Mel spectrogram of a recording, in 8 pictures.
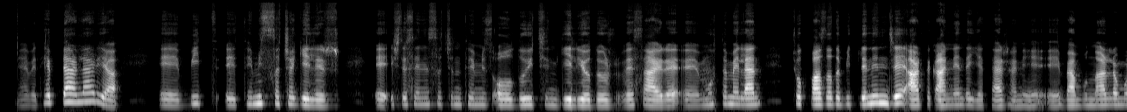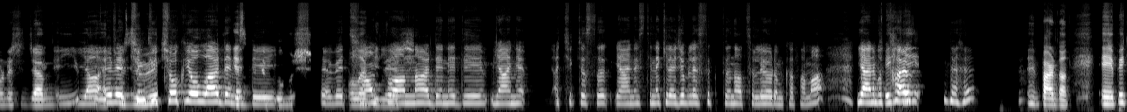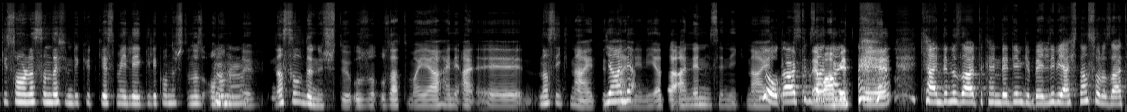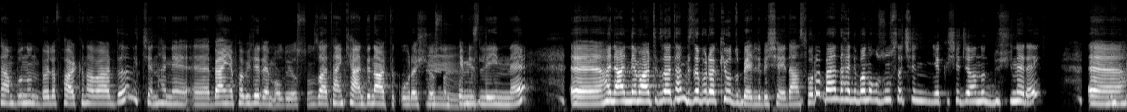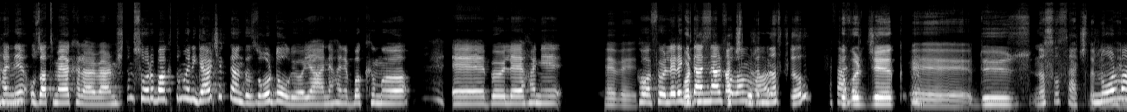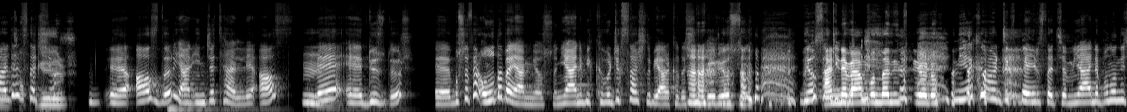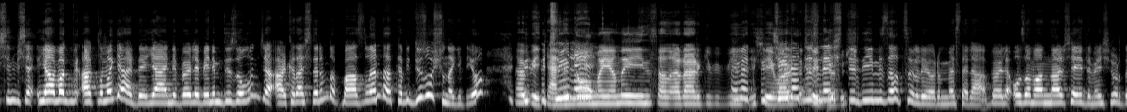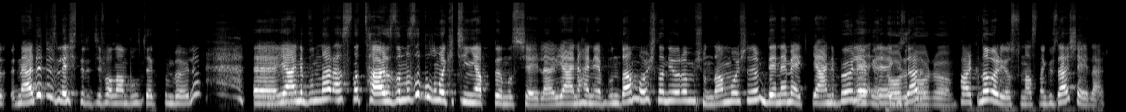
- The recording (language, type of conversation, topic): Turkish, podcast, Tarzın zaman içinde nasıl değişti ve neden böyle oldu?
- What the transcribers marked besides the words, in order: other background noise; tapping; chuckle; chuckle; laughing while speaking: "Anne ben bundan istiyorum"; chuckle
